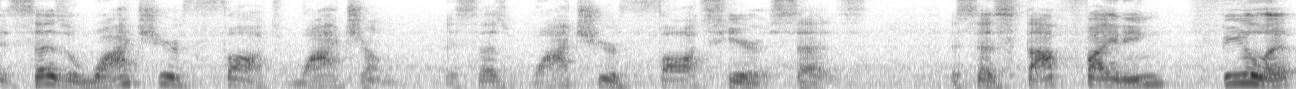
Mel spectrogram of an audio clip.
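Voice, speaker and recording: Noticeable background noise sits under the speech. The pace is fairly slow. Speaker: astrology livestreamer. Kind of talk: casual livestream monologue. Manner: loud.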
